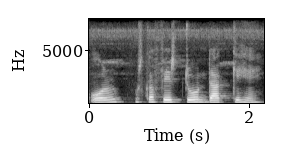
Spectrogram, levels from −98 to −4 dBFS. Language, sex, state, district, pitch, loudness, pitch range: Hindi, female, Arunachal Pradesh, Longding, 215 Hz, -19 LUFS, 200-220 Hz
